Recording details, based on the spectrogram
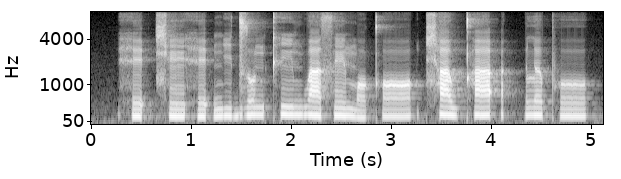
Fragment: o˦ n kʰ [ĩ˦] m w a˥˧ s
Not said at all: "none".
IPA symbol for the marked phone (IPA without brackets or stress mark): ĩ˦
